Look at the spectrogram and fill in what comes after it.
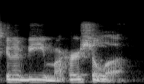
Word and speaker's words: Mahershala: Say it with me. Say Mur. – Hersh. – La. – Hershey's Kisses. – Mahershala.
